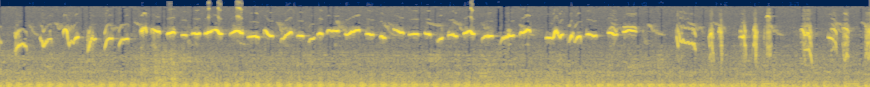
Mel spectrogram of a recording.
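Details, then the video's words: Energetic Blue-winged leafbird song in the chattering 'ngeriwik' style: a long, dense stream of high, rapid, slurred whistles and twitters for about seven seconds, ending in sharp clicks, over a faint low hum. "Suara Burung Selendang Biru Gacor❗❗ Ngeriwik"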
